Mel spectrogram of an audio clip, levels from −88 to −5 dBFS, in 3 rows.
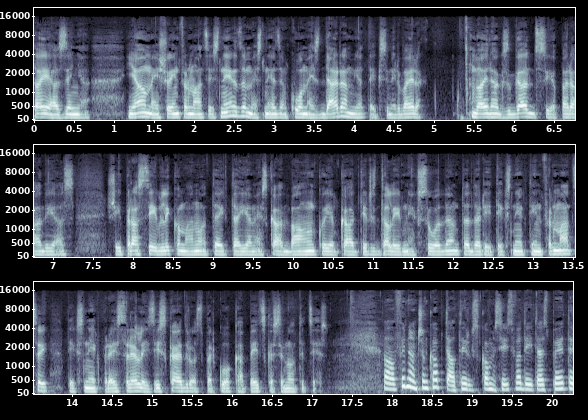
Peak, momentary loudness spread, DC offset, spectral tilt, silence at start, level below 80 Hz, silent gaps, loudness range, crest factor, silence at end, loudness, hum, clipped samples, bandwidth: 0 dBFS; 8 LU; under 0.1%; -5 dB/octave; 0 s; -46 dBFS; none; 2 LU; 14 dB; 0 s; -14 LUFS; none; under 0.1%; 16 kHz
